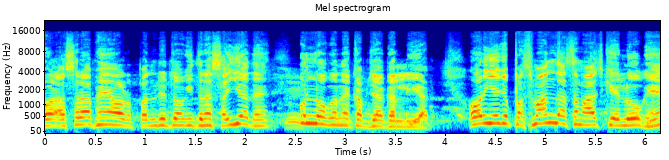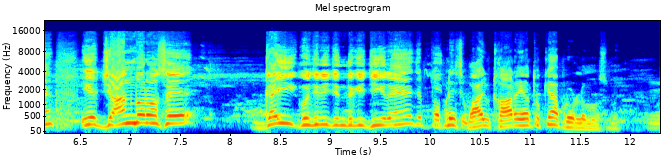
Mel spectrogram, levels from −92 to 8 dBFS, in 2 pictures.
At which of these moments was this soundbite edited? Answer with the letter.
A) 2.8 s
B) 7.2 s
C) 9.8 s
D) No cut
C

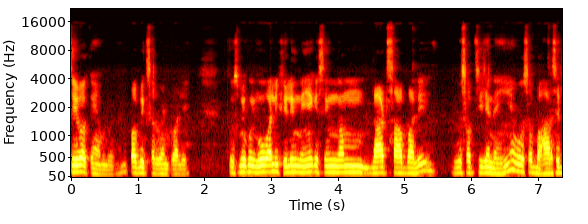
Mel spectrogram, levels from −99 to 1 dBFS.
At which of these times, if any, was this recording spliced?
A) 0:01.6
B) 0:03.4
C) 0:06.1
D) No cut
D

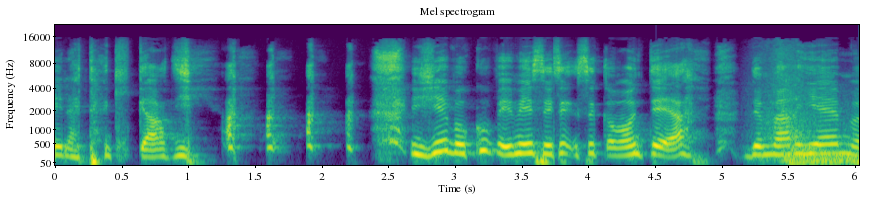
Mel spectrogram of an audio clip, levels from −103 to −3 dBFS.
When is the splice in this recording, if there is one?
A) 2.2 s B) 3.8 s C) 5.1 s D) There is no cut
B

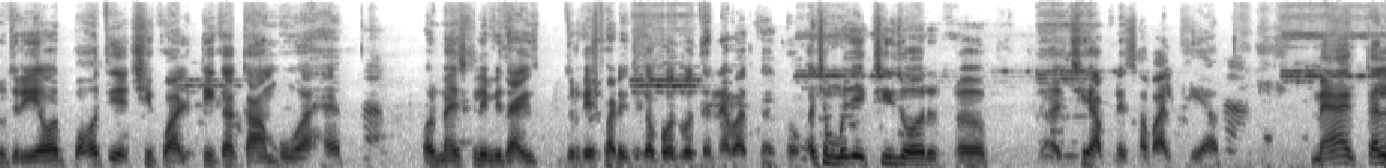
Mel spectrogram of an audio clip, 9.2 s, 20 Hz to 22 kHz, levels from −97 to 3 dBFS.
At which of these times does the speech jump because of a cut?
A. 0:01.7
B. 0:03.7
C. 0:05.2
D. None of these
D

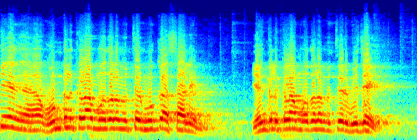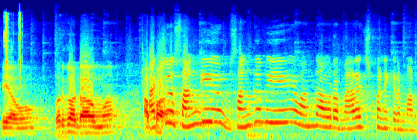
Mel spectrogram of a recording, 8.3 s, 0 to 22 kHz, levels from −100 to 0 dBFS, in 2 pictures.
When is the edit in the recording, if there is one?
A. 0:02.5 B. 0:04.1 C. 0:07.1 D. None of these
B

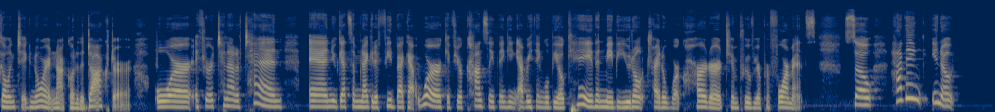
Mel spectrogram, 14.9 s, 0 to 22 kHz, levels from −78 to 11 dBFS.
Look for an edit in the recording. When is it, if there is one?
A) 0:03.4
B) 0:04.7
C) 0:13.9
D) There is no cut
D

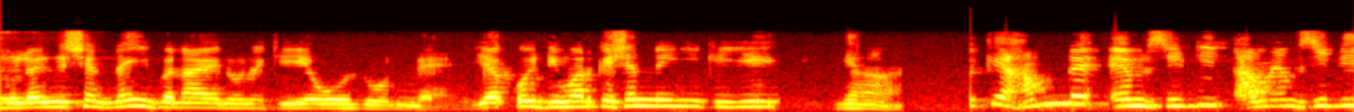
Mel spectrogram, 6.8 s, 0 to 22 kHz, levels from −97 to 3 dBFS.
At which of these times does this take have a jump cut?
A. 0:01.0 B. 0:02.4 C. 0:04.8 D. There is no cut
C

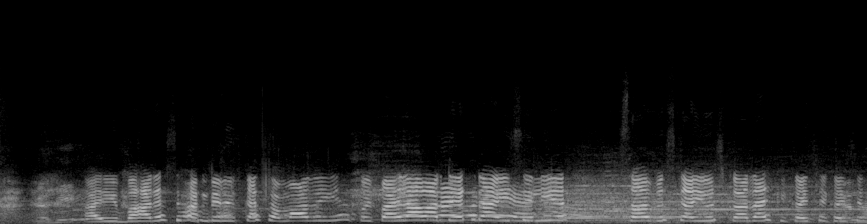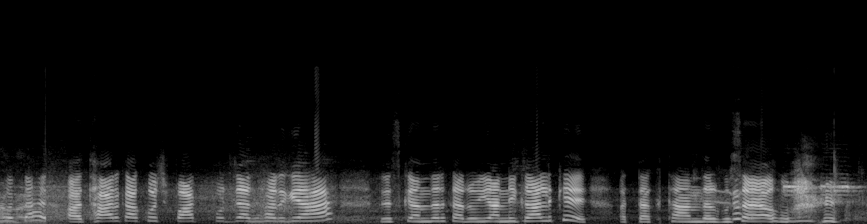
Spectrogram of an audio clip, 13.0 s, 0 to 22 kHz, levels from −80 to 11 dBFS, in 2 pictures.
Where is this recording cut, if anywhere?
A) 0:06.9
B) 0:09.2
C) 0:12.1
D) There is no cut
A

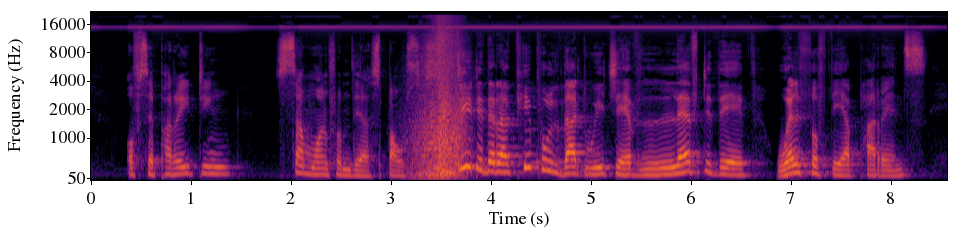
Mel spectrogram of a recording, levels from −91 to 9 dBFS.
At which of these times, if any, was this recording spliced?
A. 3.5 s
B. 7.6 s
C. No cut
A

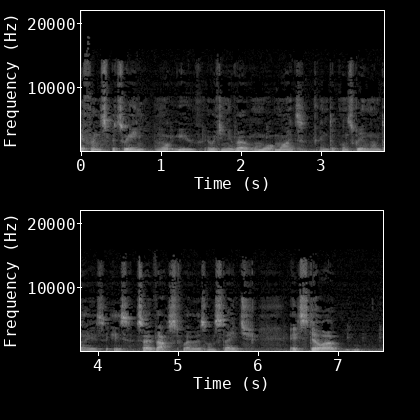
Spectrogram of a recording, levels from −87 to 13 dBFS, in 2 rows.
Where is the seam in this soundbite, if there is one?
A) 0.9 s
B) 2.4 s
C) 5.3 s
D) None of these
A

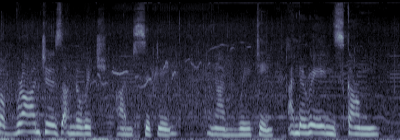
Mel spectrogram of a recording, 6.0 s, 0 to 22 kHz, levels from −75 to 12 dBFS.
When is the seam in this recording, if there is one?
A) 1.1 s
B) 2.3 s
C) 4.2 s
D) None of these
C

